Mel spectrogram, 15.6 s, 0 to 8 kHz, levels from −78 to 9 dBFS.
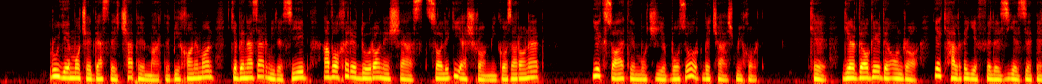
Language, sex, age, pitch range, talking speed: Persian, male, 50-69, 105-145 Hz, 125 wpm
